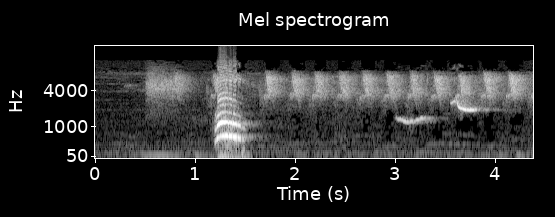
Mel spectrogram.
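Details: Flowerpecker singing lively: after one harsh arched note, a steady buzzy high pulsing repeats about three times per second, overlaid by two short descending thin whistles.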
